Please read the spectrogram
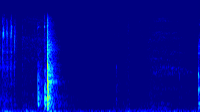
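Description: Small metallic clicks and one sharp clink about a second in as an air compressor connecting rod and its cap are taken apart by hand, followed by a few faint clicks.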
